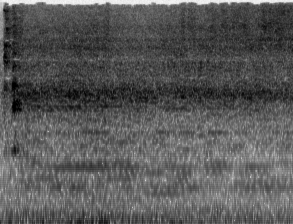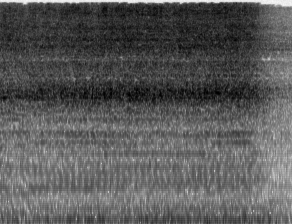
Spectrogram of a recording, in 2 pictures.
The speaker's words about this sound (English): At Alabama Power's Plant Miller coal-fired steam plant, a sonic horn sounds on the new Selective Catalytic Reduction Technology, or SCR. The horn and its very low frequency causes vibration through hundreds of feet of piping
